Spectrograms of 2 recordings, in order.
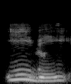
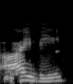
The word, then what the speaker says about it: Ivy: have said Aina and a lot of people pronounce my name Evie instead of ivy wow lead to that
